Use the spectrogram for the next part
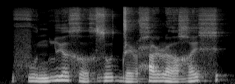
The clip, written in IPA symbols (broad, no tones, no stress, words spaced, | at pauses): fun ʎyə̯xɤxzu deɭħɤ ɭʌʁɪx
